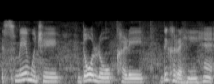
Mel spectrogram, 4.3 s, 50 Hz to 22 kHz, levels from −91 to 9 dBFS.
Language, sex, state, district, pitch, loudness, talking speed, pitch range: Hindi, female, Madhya Pradesh, Katni, 190 Hz, -17 LUFS, 110 wpm, 175-235 Hz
